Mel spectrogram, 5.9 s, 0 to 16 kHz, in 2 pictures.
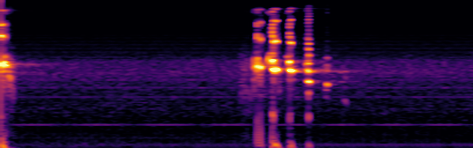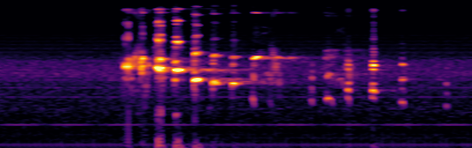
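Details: Female bald eagle at the Decorah nest on 16 February 2021 around 13:18, calling for relief from brood duty before the male arrives; two bursts of rapid, high, piping notes sliding downward, each lasting under a second, over a steady low hum.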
